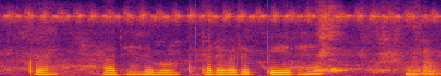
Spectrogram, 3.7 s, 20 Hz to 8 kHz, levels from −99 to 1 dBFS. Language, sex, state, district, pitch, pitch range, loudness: Hindi, female, Bihar, West Champaran, 220 Hz, 215-235 Hz, -17 LUFS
